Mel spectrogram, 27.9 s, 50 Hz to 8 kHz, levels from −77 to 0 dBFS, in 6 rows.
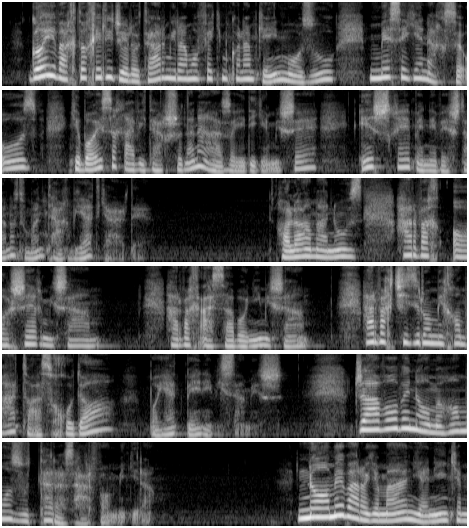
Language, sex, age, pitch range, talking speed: Persian, female, 30-49, 160-255 Hz, 135 wpm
